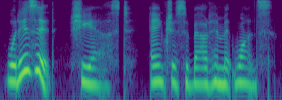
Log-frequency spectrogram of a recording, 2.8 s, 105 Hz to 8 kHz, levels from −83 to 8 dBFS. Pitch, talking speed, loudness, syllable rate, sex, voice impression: 235 Hz, 210 wpm, -19 LUFS, 5.5 syllables/s, female, feminine, slightly adult-like, slightly fluent, slightly intellectual, calm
